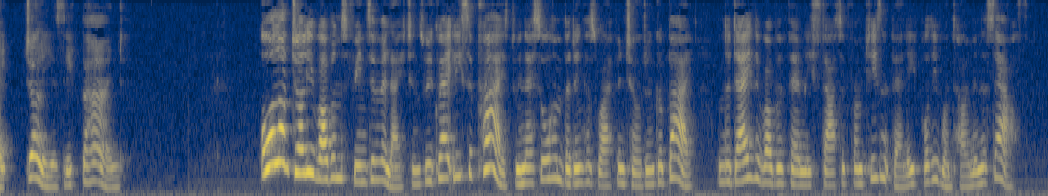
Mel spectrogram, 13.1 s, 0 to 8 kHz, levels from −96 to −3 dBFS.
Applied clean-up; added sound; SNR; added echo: none; none; none; none.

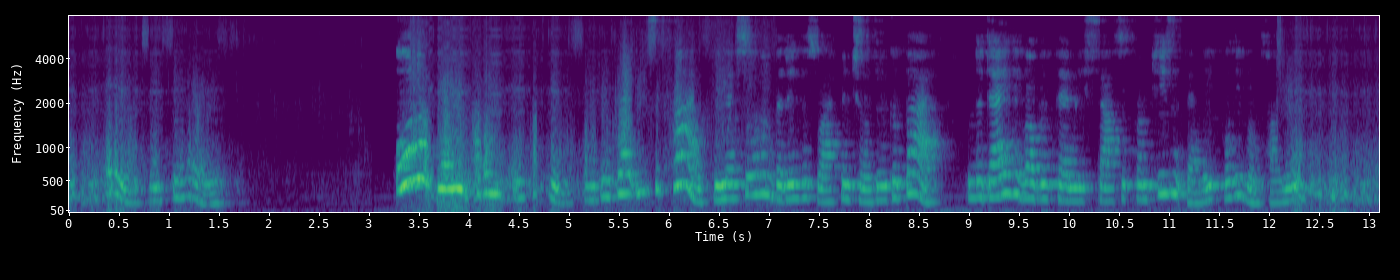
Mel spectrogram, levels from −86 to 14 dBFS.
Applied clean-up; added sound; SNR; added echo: neural separator model SepFormer DNS4.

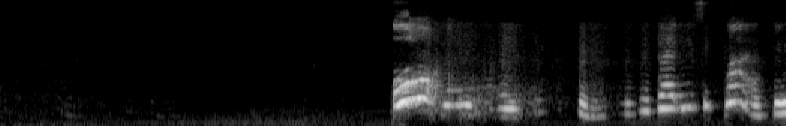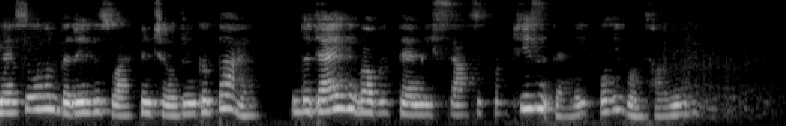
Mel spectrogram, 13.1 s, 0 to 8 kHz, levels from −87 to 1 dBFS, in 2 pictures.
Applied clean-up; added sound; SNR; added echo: neural mask model DeepFilterNet 3.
